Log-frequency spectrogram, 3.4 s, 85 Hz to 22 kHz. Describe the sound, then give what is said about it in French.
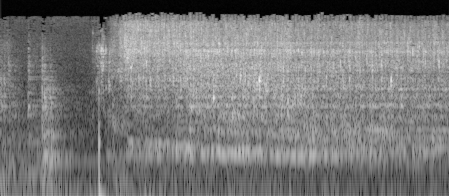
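Water pours from a large container into a pot outside an apartment building, for drinking and cooking: after a brief thump, a steady rushing splash runs continuously to the end, with no talk. “remplit un pot d'eau pour boire et cuisiner. Pour accomplir ce geste très simple, cette mère de 4 enfants est obligée de sortir de chez elle. Elle se sert dans un grand container en bas de son immeuble.”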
